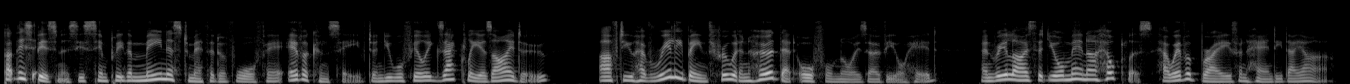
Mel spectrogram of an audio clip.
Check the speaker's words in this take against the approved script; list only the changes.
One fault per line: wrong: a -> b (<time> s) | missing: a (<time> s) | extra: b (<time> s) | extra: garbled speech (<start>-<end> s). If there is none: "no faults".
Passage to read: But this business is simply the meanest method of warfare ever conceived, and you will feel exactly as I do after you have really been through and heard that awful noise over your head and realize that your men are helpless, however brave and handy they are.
no faults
